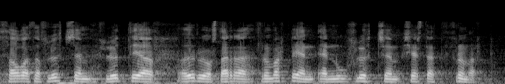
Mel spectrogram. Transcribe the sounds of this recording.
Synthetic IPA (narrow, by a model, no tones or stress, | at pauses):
θawvaɾ̥θaflʏht̪sɛmflʏːt̪ɪavœðɾʏawst̪arːafɾʏmvar̥pɪɛnɛɾnuflʏht̪sɛmsjɛst̪aht̪fɾʏmva̰r̥p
